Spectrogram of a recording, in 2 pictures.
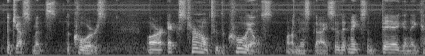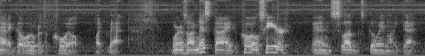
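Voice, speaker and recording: A middle-aged man giving a casual hands-on technical explanation, thinking aloud haltingly with folksy asides. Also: lowish voice, gravelly, a little hiss or hum, poor audio. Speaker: radio repair hobbyist presenting. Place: indoor electronics workbench.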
